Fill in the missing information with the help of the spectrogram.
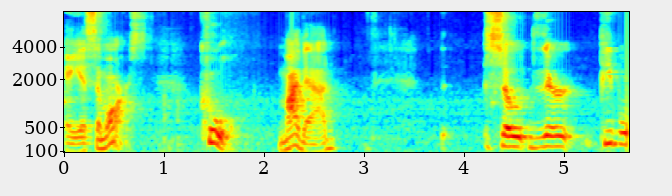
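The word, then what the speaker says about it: Aasimar: I always called them Asmir until I started hearing how other people actually pronounce their names, and I felt really dumb because they are not ass smears. They are ASMRs.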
